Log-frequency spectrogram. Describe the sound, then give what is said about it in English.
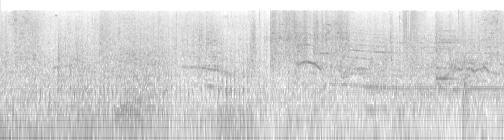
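A small drone strikes a full-size helicopter's tail rotor: a loud, steady mechanical roar full of rattling, crunching impacts and brief rising whines, continuous, with no voices. “we're watching a helicopter, and a drone has just struck the rear stabilized propeller. Just a small drone that hit the back rotor, I guess you call it.”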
